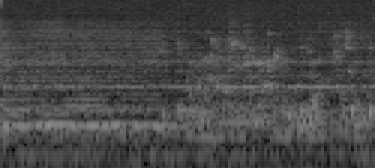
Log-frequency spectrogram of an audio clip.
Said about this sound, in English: Yeah, I love the bubbling Pepto-Bismol.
